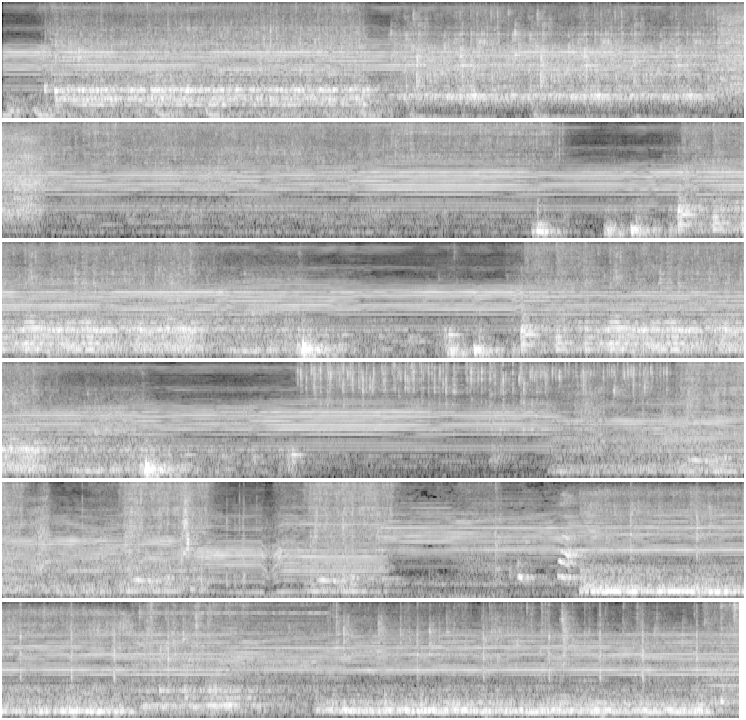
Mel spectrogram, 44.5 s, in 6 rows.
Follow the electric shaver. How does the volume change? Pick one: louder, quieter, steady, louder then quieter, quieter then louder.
steady.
